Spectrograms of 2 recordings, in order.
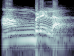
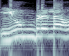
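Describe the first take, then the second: First: The word begins with an 'uh' sound. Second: The word begins with a 'yoo' sound. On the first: The speaker calls it right. "আ উচ্চারণ হচ্ছে" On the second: The speaker calls it wrong. "এটা উচ্চারণ কি ইউমব্রেলা হচ্ছে? হচ্ছে না কিন্তু।"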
